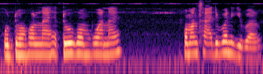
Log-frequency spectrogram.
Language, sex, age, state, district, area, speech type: Assamese, female, 45-60, Assam, Golaghat, urban, spontaneous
